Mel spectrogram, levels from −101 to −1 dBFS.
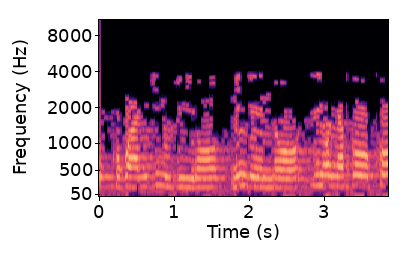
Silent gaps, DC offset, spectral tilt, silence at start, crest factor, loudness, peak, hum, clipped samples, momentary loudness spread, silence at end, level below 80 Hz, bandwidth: none; under 0.1%; -10.5 dB/octave; 0 s; 14 dB; -21 LUFS; -8 dBFS; none; under 0.1%; 6 LU; 0 s; -52 dBFS; 4.1 kHz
